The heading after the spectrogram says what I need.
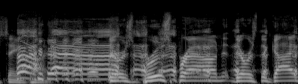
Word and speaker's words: Braun: There was Bruce Brown. There was the guy whose name is spelled Braun but said Brown from the Nuggets.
